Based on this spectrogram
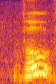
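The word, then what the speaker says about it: Vought: During Donald Dump's first term, Vote, whose name is pronounced vote, Yep.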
